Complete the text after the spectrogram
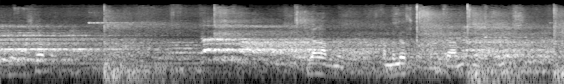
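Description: Men call out and talk in a large echoing hall.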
